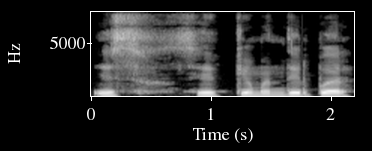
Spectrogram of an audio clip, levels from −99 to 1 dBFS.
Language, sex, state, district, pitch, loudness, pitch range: Hindi, male, Chhattisgarh, Raigarh, 145 Hz, -16 LUFS, 140-150 Hz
